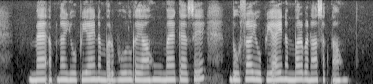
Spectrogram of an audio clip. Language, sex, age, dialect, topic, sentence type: Hindi, female, 18-24, Garhwali, banking, question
